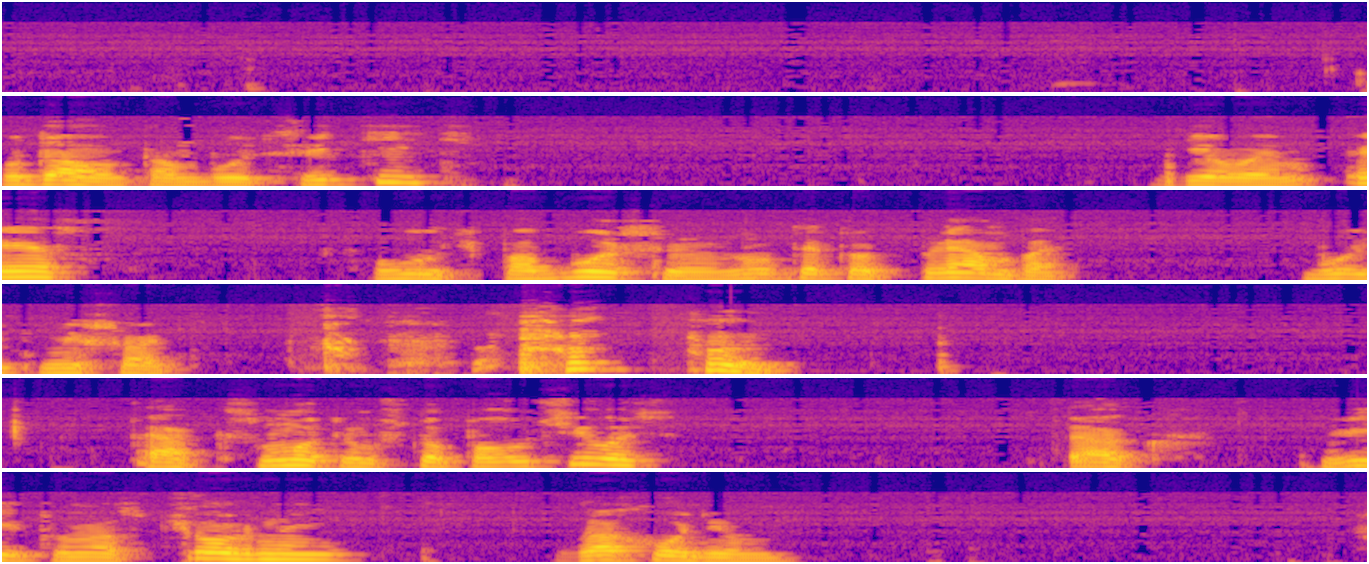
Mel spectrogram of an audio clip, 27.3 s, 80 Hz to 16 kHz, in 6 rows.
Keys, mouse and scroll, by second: 1.6-3.1 drag, 4.5 click, 6.1 g, 8.5 s, 11.7 g, 20.1 click, 21.2-21.7 middle drag, 22.0 shift+middle click, 23.5-24.2 shift+middle drag, 23.5 scroll up 1, 26.0 click.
